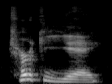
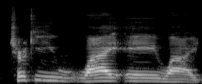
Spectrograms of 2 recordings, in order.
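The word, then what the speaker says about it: Türkiye: that stuff and it now they're pronouncing it turkey yay turkey y-a-y turkey yay so now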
